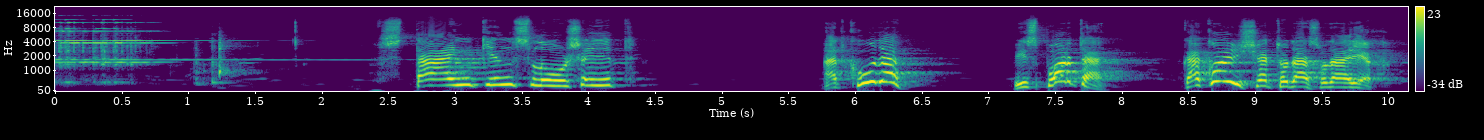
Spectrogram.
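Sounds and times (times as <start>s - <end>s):
telephone bell ringing in an office on the 130th floor: 0.0s - 2.5s
speech: 2.7s - 4.4s, 5.8s - 6.5s, 7.2s - 10.1s.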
